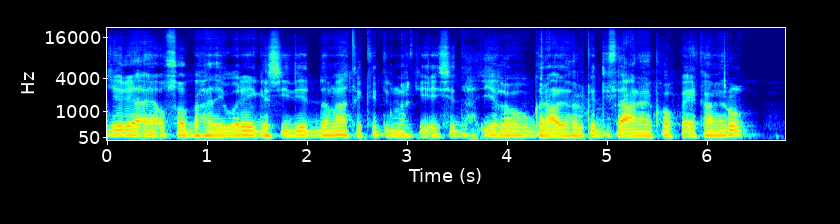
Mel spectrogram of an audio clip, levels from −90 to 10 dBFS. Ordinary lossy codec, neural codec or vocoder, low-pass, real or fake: none; codec, 44.1 kHz, 7.8 kbps, Pupu-Codec; none; fake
